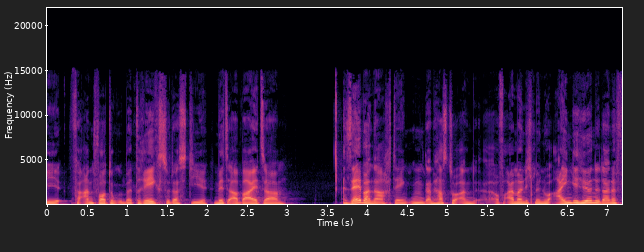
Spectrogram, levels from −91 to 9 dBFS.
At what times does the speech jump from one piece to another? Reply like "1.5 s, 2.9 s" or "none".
2.0 s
